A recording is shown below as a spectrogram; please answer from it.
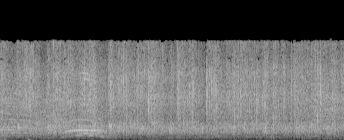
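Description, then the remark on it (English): An audience claps steadily and densely for the full stretch, clapping for what He is doing for their neighbours, a continuous wash of many hands with no pauses, while a brief raised voice rises above it early on. “I'm clapping for what He's doing for you.”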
